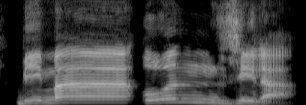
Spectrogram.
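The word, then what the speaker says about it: بِمَا أُنزِلَ: Madukan di sini fathah ketemu dengan alif ini panjangnya dua harakat. Pada asalnya begitu ya, Sahabat Al-Qur'an ya. Tapi ketika kita wasal bertemu dengan hamzah pada kata unzila, unzila diawali dengan huruf hamzah. Maka mad yang asalnya dua harakat sekarang harus dipanjangkan menjadi empat harakat.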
